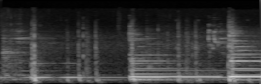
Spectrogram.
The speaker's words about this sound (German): Auch dieses Klopfen, was du hörst, hat er aufgenommen. Er hat einfach mit seinen Fingern auf den Laptop-Deckel geklopft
